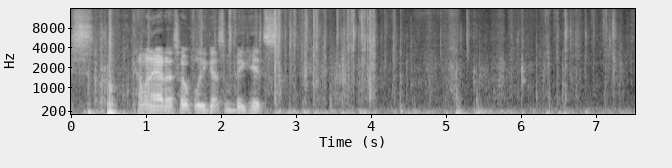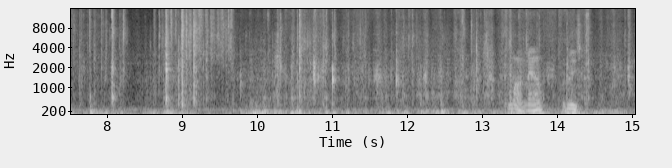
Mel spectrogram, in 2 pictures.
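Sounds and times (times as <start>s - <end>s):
cardboard and plastic rustling: 0.0s - 15.0s.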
